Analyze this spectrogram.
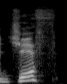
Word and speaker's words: GIF: Also, it's a GIF and GNOME. Sort it out. GIF. If you wanted it pronounced GIF, spell it with a J, not a G.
